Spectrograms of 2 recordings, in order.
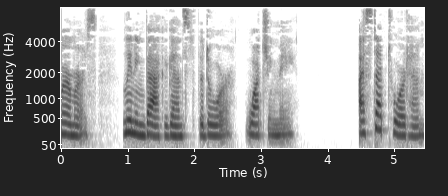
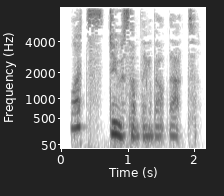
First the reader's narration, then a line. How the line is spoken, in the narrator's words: I whisper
